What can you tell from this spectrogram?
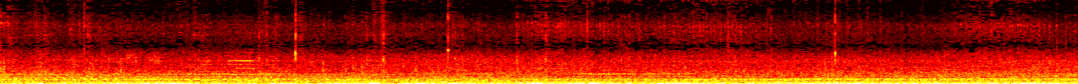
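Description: Steady rush of wind and road noise from a bicycle rolling along a wet street.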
